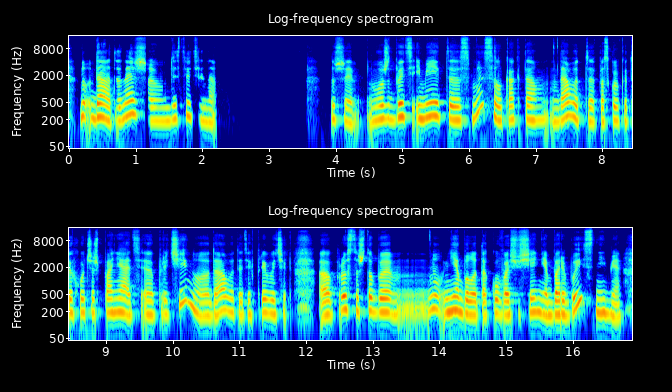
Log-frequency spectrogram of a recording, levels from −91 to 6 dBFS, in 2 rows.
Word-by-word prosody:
Ну 240 0 0
да, 220 -2 +5
ты 185 +2 -5
знаешь, 265 +5 +1
э, 190 -1 -3
действительно. 205 -1 -5 1.7
Слушай, 200 -5 -3
может 205 +2 -1
быть, 235 +3 +3
имеет, 235 +2 +2
э, 195 -1 +4
смысл 220 - -2
как-то, 200 0 -2 0.2
да, 200 +5 +1
вот, 210 -4 -2
э, 180 - -1
поскольку 185 +1 -3
ты 190 +1 -1
хочешь 190 0 -4
понять, 195 -4 0
э, 170 -1 0
причину, 180 - -2
да, 200 +7 +2
вот 195 -4 -4
этих 165 +1 -5
привычек, 180 0 -2 0.4
а, 170 +2 +4
просто 220 +4 +2
чтобы, 200 -1 +3
м, 225 +8 -8
ну, 225 0 -1
не 205 +3 +4
было 180 -4 +4
такого 170 +2 0
ощущения 175 +2 0
борьбы 175 - +3
с - - -12
ними, 180 -6 -1
195 Hz, 135 wpm, -25 LUFS, 180-215 Hz, 1.7 s, да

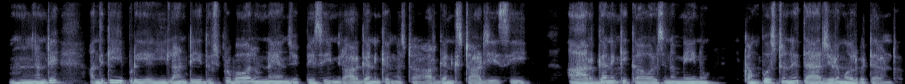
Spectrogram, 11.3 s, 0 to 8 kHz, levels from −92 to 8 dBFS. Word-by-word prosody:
హ్మ్, 140 +1 +2
అంటే 145 +8 +3 0.5
అందుకే 150 +8 +1
ఇప్పుడు 160 -2 -3
ఇ 140 - 0 0.2
ఇలాంటి 135 +3 0 0.2
దుష్ప్రభావాలు 150 +3 -1
ఉన్నాయని 135 -1 +3
చెప్పేసి 130 +2 -2
మీరు 120 -1 -2
ఆర్గానికంగా 120 -1 -1
స్టా 120 - -6 0.2
ఆర్గానిక్ 125 +1 0
స్టార్ట్ 115 -1 -1
జేసి, 115 +2 -2 0.7
ఆ - - +1
ఆర్గానిక్‍కి 155 +3 +1
కావాల్సిన 140 0 0
మెయిను 130 0 +3 0.5
కంపోస్ట్ 150 +2 +2
అనేది 155 +3 +1
తయారు 140 -1 +2
చేయడం 140 0 +3
మొదలుపెట్టారంట. 120 -5 -2
135 Hz, 125 wpm, -31 LUFS, 125-145 Hz, 0.7 s, అంటే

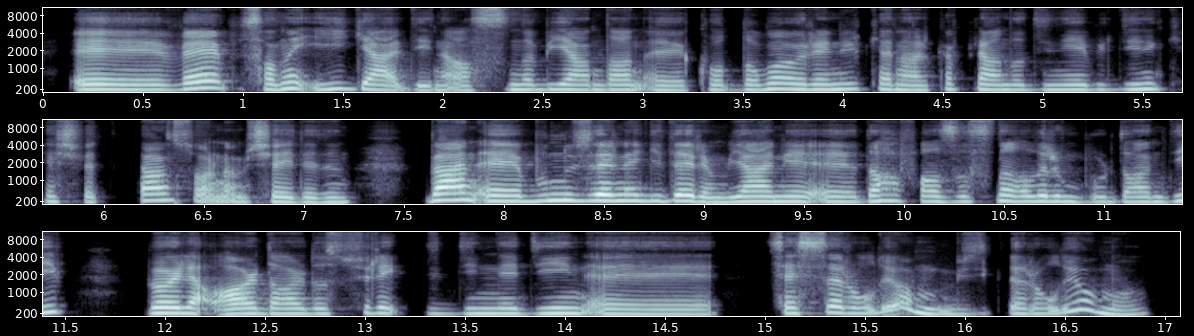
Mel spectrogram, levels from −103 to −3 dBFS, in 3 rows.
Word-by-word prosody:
eee, 190 -1 +2
ve 250 +2 +4
sana 225 +1 0
iyi 215 0 -4
geldiğini, 180 -4 -1
aslında 190 +2 -4
bir 195 - -5
yandan, 185 -1 -1
eee, 170 -1 -4
kodlama 185 +4 -2
öğrenirken 200 +1 -1
arka 180 +3 -4
planda 185 -3 -3
dinleyebildiğini 190 +3 -4
keşfettikten 200 +4 -2
sonra 235 -2 -2
mı 180 - -4
şey 180 -1 0
dedin? 170 +1 -3 0.4
Ben, 250 +1 +9
eee, 205 -2 +3
bunun 235 +3 +3
üzerine 230 -1 +5
giderim. 210 -5 +2
Yani, 195 +1 +3
eee, 190 0 -1
daha 220 +2 +1
fazlasını 195 0 -3
alırım 195 -2 0
buradan 185 0 -4
deyip 245 +4 -1 0.4
böyle 210 -1 +7
art 195 +3 +2
arda 190 0 0
sürekli 195 -1 -7
dinlediğin, 195 +1 0
eee, 175 -1 -3 0.2
sesler 210 +2 +1
oluyor 205 - -1
mu? 205 -6 +1
Müzikler 190 +2 -7
oluyor 300 - -2
mu? 180 -2 -4
195 Hz, 150 wpm, -22 LUFS, 185-210 Hz, 0.4 s, Ben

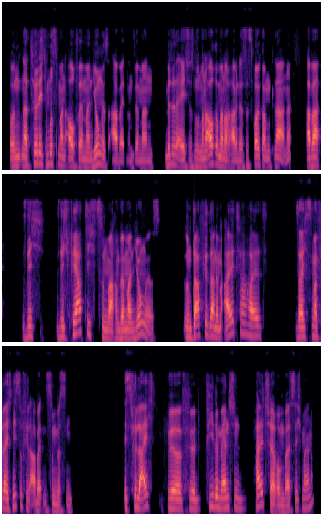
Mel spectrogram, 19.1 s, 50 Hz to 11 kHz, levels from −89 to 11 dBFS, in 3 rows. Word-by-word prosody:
Und 115 +1 -3
natürlich 145 +4 0
muss 150 +1 -7
man 125 -3 -3
auch, 115 -1 +1
wenn 105 - -1
man 105 0 -4
jung 145 +5 -1
ist, 120 -3 -9
arbeiten 95 0 0
und 90 -2 -18
wenn 95 - -7
man 95 -1 -5 0.2
middle-aged 120 -6 -2
ist, 100 +1 -15
muss 110 -1 -9
man 110 +2 -1
auch 150 +4 +6
immer 125 -5 0
noch 105 -1 0
arbeiten. 100 0 0
Das 95 +1 -9
ist 110 -2 -14
vollkommen 120 -3 -1
klar, - - +2
ne? - - -6 0.3
Aber 120 +1 +5 0.4
sich 135 +3 -6 0.2
sich 130 +1 -5
fertigzumachen, 145 - +2
wenn 115 +1 +3
man 115 0 +2
jung 165 +6 -1
ist 90 - -10 0.5
und 125 -2 -3
dafür 165 +2 +5
dann 145 -3 +5
im 125 0 -1
Alter 175 -1 +2
halt, 140 -1 +2 0.6
sage 130 +1 +5
ich 130 - -9
jetzt - - -12
mal, 135 -2 +2
vielleicht 140 +2 0
nicht 170 +1 -7
so 175 - -12
viel - - -8
arbeiten 110 -1 -1
zu 105 +1 -11
müssen 95 -3 -10 1.1
ist - - -6
vielleicht - - +3 0.2
für 135 -1 +4
für 135 0 -4
viele 160 -2 -2
Menschen 140 -2 -1
falsch 170 +4 +3
herum, 95 -1 +1
weißt 95 +7 -1
du, - - -8
wie 135 - -9
ich 130 - -15
meine? 145 +7 -8
125 Hz, 200 wpm, -26 LUFS, 110-145 Hz, 1.1 s, auch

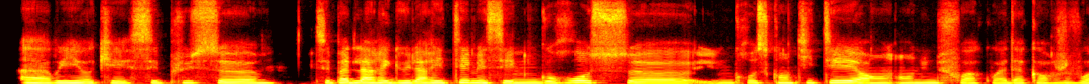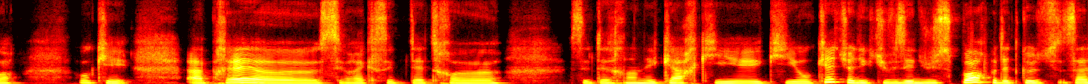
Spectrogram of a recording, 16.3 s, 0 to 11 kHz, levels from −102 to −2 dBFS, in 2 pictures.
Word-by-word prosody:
Ah 215 -3 +2
oui 215 0 +4
OK. 210 +2 -4
C'est 210 +3 -3
plus, 225 +3 -6
hem, 200 -2 +1 0.3
c'est 225 - -4
pas 230 +2 +3
de 220 - +2
la 215 0 +6
régularité 220 +3 +2
mais 235 -3 +2
c'est 215 0 -1
une 200 0 -1
grosse, 235 +5 0
heu, 200 -3 -1
une 195 +6 -8
grosse 220 +1 -4
quantité 225 +2 +1
en 195 -1 0
en 200 +1 -3
une 200 +1 -2
fois 200 -1 -6
quoi, 180 -1 -8
d'accord 190 +1 -5
je 200 0 -6
vois. 190 -1 -4 0.5
OK. 225 -3 -4 0.6
Après, 230 +5 +5 0.4
heu, - - -3
c'est 185 +2 -4
vrai 190 0 -3
que 180 - -11
c'est 185 - -6
peut-être, 185 +2 -6
heu, 175 -1 -1 0.6
c'est 200 -2 -8
peut-être 190 -1 -4
un 180 -1 +2
écart 180 +3 0
qui 175 -3 -2
est 175 - -1
qui 180 +1 -5
est - - +1
OK, 185 - -1
tu 265 - +3
as - - +6
dit 215 - +2
que 190 - -15
tu 210 - -4
faisais 200 +1 +2
du 195 +2 0
sport, 275 +7 +7
peut-être 215 -5 -1
que 220 -3 +2
ça 205 0 -2
205 Hz, 205 wpm, -21 LUFS, 190-220 Hz, 0.6 s, sport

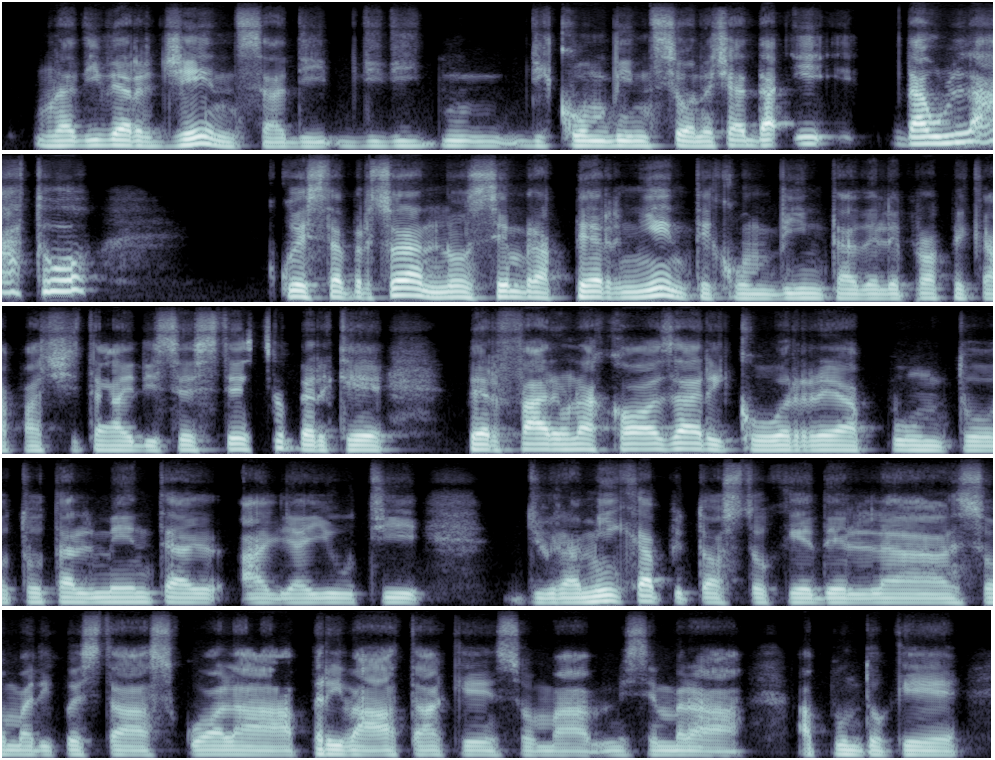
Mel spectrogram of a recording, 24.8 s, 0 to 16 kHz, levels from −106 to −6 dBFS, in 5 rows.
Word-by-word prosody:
una 120 0 +1
divergenza 120 -2 +2
di 105 +1 -6
di 110 +1 -10
di, 115 +1 -6
mhmm, 115 -5 -5
di 115 -1 -8
convinzione. 115 -1 +2
Cioè 125 +2 +1
da 135 +2 +4
i 310 - -5
da 165 0 +5
un 175 +3 +5
lato 270 +5 +2 0.8
questa 140 -3 +2
persona 155 +10 +5
non 135 -3 +4
sembra 130 +2 +2
per 140 -4 +3
niente 135 -4 +3
convinta 110 +1 -2
delle 105 +1 -1
proprie 110 0 -4
capacità 110 +2 -4
e 110 - 0
di 110 0 -3
sé 115 +1 -2
stesso, 130 +7 -2
perché 115 -2 +2 0.4
per 125 -3 +3
fare 130 +3 +4
una 130 0 +2
cosa 135 +1 +4
ricorre, 115 -1 +1
appunto, 110 -1 -2
totalmente 115 0 -1
a 110 -1 +1 0.3
agli 105 0 -4
aiuti 105 0 -3 0.4
di 105 - -12
un'amica, 120 +5 +3
piuttosto 110 0 -5
che 105 -1 -2
del, 105 0 -1
insomma, 105 +2 -4
di 100 - -7
questa 100 -1 -3
scuola 100 -2 -2
privata 100 -2 -1
che, 100 0 -5
insomma, 95 -1 -6
mi 95 +2 -9
sembra, 95 -1 -4 0.3
appunto, 105 -3 -3
che 95 -1 -2
110 Hz, 135 wpm, -23 LUFS, 105-125 Hz, 0.8 s, da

